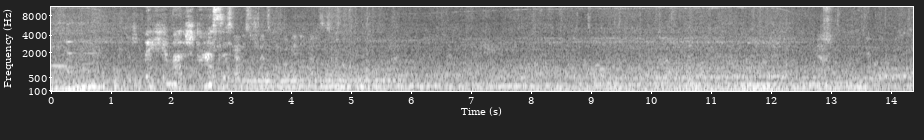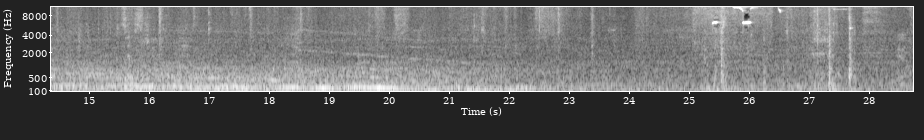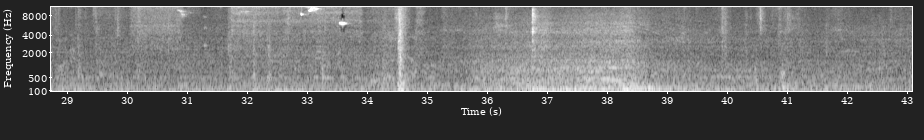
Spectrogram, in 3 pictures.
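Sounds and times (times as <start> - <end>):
bus diesel engine revving: 0.0 - 43.0
brief high squeal: 25.4 - 26.2.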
